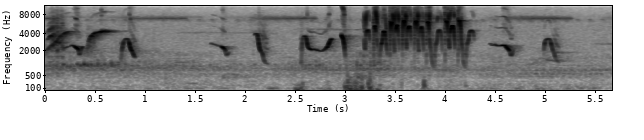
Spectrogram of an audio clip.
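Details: Horsfield's babbler song meant to stir silent babblers into singing: spaced, sliding whistled notes with a few dull knocks, then a rapid shrill chattering outburst and trailing whistled slurs.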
